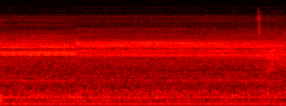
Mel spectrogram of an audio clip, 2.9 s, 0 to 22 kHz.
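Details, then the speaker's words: Macintosh PowerBook 160 base unit from scrap, first power-up: thin, steady high-pitched spin hum with no head clicks or seek chatter; hard drive spins without seeking, machine powers up. "don't hear it clickety clackety clucko twinkulating. So, alright, well, at least we know the machine powers up."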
